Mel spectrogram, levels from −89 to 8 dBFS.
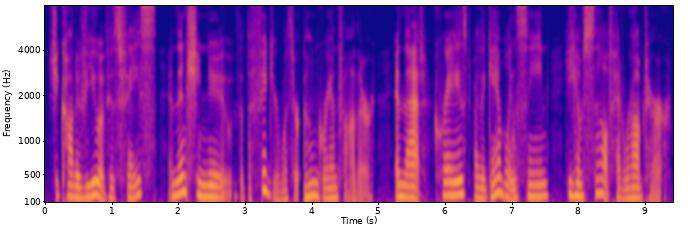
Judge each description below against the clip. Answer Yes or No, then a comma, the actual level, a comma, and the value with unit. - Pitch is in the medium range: Yes, medium, 175 Hz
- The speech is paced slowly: No, average, 190 wpm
